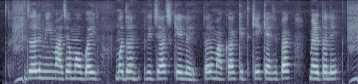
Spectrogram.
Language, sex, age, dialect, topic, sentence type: Marathi, female, 18-24, Southern Konkan, banking, question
